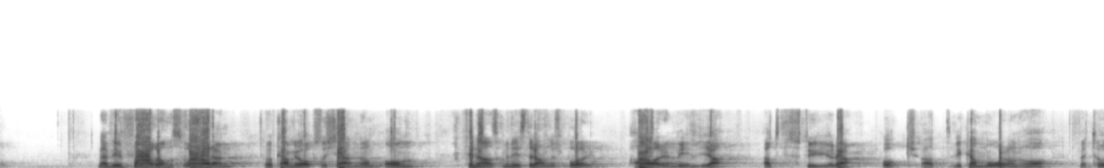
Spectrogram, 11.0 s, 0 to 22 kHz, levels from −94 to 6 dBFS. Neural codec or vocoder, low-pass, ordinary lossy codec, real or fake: codec, 16 kHz, 4 kbps, X-Codec, HuBERT features, trained on general audio; none; none; fake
